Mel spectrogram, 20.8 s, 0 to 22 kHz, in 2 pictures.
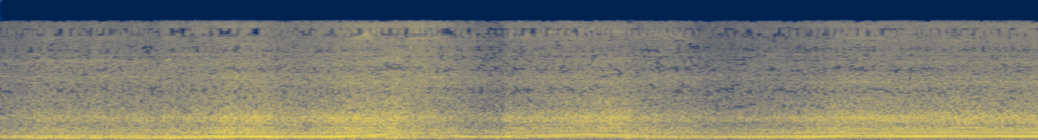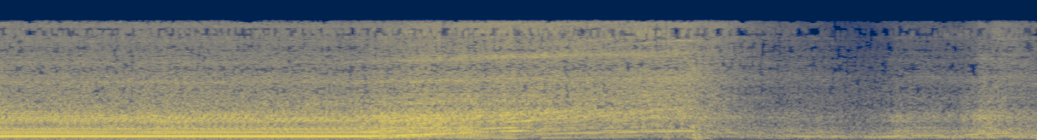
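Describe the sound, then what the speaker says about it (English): A 1000hp supercharged LSX engine in a VN car runs on a dyno. Its loud, sustained roar climbs steadily in pitch, sweeps up hard near the end, then cuts back and fades to a low idle. "I'll put the final dyno run up here."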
